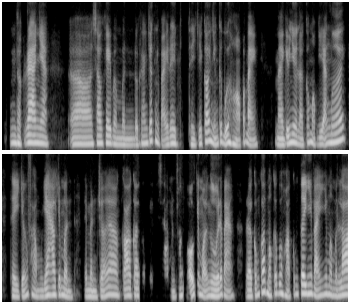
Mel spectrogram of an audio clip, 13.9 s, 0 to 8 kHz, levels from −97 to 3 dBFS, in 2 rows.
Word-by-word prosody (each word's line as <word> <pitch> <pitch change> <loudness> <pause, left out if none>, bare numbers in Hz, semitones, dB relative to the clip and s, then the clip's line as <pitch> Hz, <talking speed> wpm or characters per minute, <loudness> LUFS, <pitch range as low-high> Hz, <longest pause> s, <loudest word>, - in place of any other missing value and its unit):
Ừm, 155 0 0
thật 140 -3 +1
ra 160 +1 +5
nha, 150 -4 +2 0.4
ờ, 135 +1 +1
sau 150 +2 0
khi 150 -1 +2
mà 135 -2 -2
mình 115 -1 -2
được 115 +4 -4
thăng 145 +1 -1
chức 195 +2 0
như 170 - +1
vậy 115 +4 -2
đi 145 +1 +2
th 130 - -11 0.2
thì 120 -3 -2
chỉ 140 +5 -4
có 185 - +2
những 165 -10 +1
cái 175 - -2
buổi 150 +3 +3
họp 125 -9 0
á - - -4
bạn, 110 +2 0 0.4
mà, 120 -1 +1
kiểu 140 - +3
như 165 -1 +4
là, 120 -4 -1
có 145 +8 -7
một 150 -8 -2
dự 130 - -3
án 145 +6 +1
mới 190 +8 +3 0.2
thì 125 -3 0
trưởng 125 +7 -1
phòng 130 -8 -4
giao 155 +3 +3
cho 165 - -1
mình, 130 -7 -1 0.2
thì 125 - -5
mình 120 -2 0
sẽ, 120 +1 -3
a, 155 +2 +1
coi 140 +2 +3
coi 145 -1 -1
công - - -26
việc 475 - -28
sao 140 +1 -14
mình 115 - -6
phân 140 - -3
bổ - - +4
cho 185 - -4
mọi 135 -7 0
người 130 -1 +3
đó - - +3
bạn. 130 -4 -2 0.2
Rồi 125 0 +2
cũng 140 +6 -2
có 210 - +4
một 180 -7 +1
cái 180 +5 -2
buổi 185 0 0
họp 130 -6 -2
công 170 +2 -6
ty 185 0 +6
như 180 0 +2
vậy 140 +1 +1
nhưng 170 +1 -1
mà 155 - 0
mình 135 -2 -2
lo 160 +3 +5
140 Hz, 310 wpm, -22 LUFS, 125-160 Hz, 0.4 s, ty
